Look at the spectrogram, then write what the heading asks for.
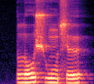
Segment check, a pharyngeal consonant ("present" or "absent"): absent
